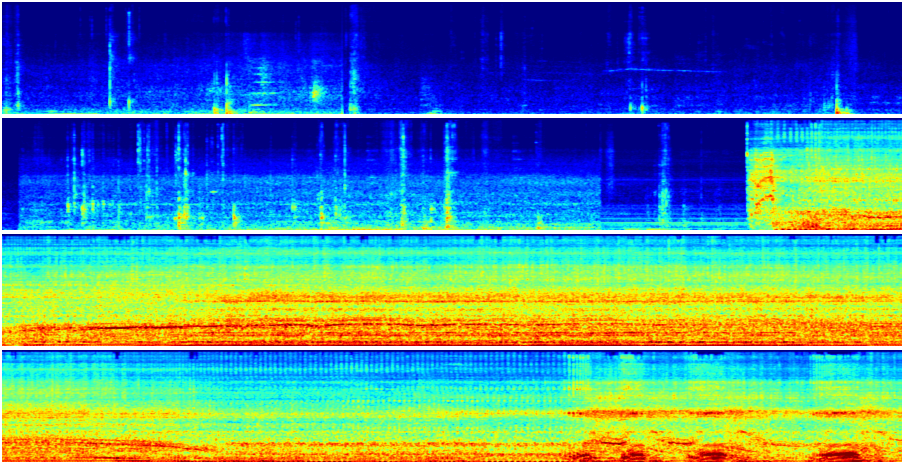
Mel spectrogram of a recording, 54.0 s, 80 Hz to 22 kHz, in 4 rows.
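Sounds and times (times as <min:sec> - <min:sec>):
scooter engine running: 0:13.8 - 0:22.6, 0:24.7 - 0:54.0.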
